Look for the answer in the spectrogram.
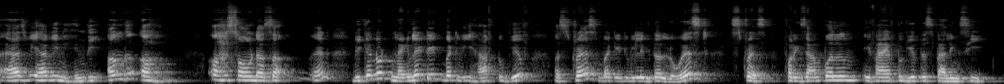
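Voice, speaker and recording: A man's voice: on the high side, warm tone. A man teaching spelling and pronunciation, spelling words out letter by letter and explaining at length with fillers. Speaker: English tutor.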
